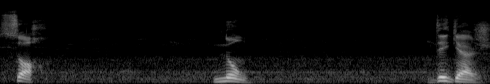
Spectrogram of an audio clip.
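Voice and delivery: loud, stern, authoritative, commanding voice. Demonstrating the fourth tone's emotion in French, give a very authoritative command. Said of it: "l'émotion très autoritaire".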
